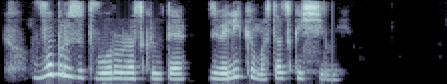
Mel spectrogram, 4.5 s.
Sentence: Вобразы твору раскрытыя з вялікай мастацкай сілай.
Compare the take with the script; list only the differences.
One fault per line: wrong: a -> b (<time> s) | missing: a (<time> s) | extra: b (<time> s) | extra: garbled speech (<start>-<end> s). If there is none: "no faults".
no faults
